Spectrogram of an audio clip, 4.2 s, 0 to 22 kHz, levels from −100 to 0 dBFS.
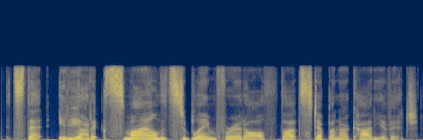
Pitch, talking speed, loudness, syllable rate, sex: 205 Hz, 185 wpm, -17 LUFS, 5.2 syllables/s, female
